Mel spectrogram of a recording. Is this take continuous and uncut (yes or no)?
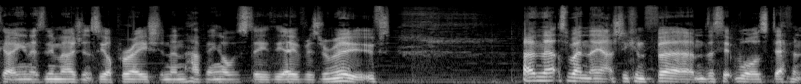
yes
